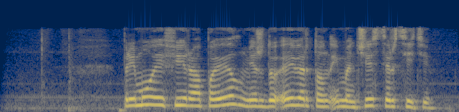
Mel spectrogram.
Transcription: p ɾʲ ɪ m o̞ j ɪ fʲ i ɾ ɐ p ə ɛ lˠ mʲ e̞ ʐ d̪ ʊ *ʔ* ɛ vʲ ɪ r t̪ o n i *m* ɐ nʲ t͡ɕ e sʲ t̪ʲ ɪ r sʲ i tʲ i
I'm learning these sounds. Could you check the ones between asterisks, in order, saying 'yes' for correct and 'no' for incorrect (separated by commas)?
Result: yes, yes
